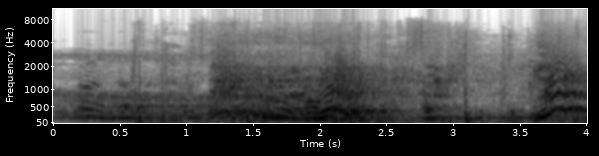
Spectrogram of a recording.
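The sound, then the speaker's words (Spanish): A dog growling low and steadily, with a wavering pitch that swells into a stronger rumble midway, eases off, then flares up once more near the end. “Su pelaje se erizaba por momentos y sus gruñidos terminaron por despertar al muchacho.”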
